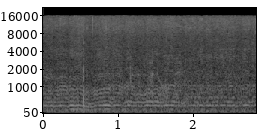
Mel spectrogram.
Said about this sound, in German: Warte, ich kuschel mal mit der Hummel. Ja.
